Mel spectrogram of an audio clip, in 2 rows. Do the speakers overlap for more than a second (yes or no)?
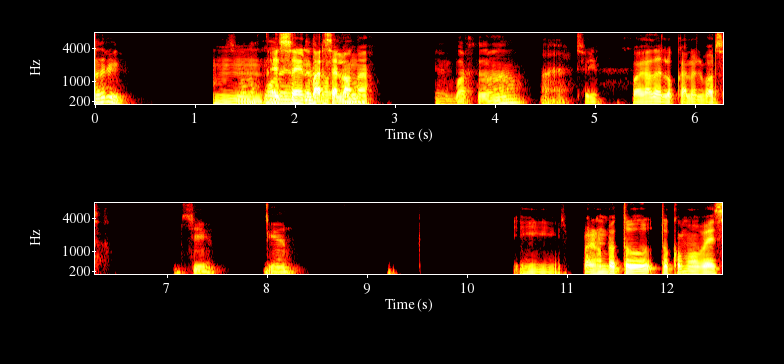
yes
